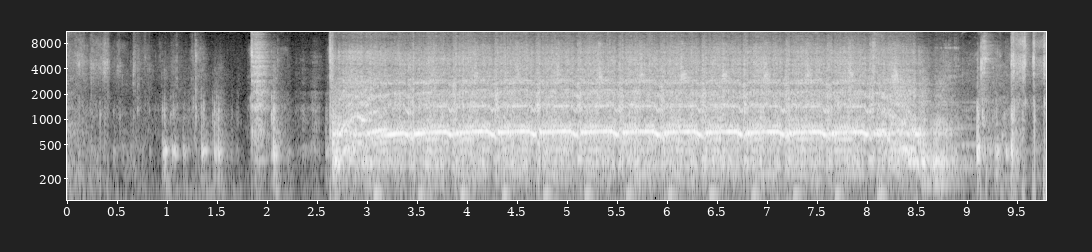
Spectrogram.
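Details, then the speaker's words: 1956 Dodge 230 flathead six on an engine stand, warm, cranking for a compression test with plugs out and throttle wide open: steady cranking with regular pulses about three per second; readings about 135-140 psi, even and healthy. "So decently even compression all the way around."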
